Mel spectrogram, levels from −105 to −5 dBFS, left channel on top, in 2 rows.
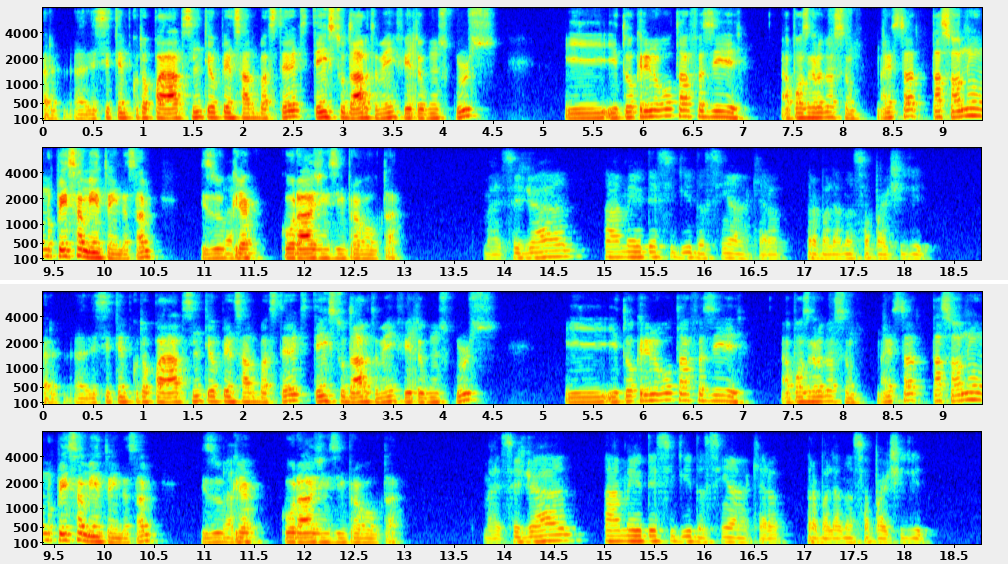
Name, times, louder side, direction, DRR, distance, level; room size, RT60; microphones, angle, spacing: voice 1, 0.0-4.5 5.2-7.0 7.4-10.5 11.0-11.5 11.8-13.0, left 4 dB, 60° left, 0.6 m, -24 dB
voice 2, 11.2-11.5 13.8-14.8 15.0-16.7 17.0-18.2, right 2 dB, 35° right, 2.0 m, -31 dB
9.6 x 3.9 x 6.5 m
head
